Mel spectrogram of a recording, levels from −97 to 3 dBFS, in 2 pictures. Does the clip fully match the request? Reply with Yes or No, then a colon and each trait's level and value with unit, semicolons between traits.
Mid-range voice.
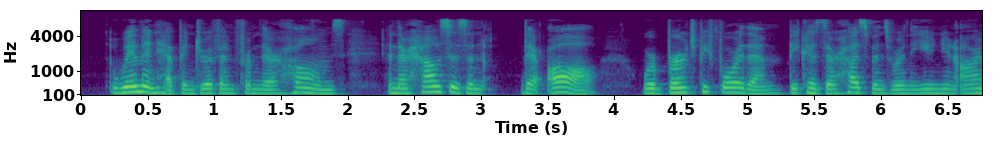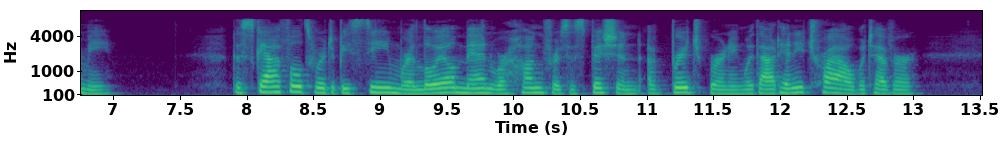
Yes: medium, 170 Hz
